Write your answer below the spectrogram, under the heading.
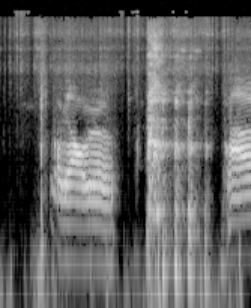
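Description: A cat lets out two long, low, drawn-out meows, the second cut short, with a brief muffled bit of human voice between them.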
